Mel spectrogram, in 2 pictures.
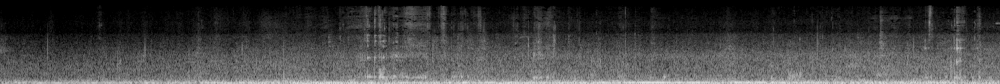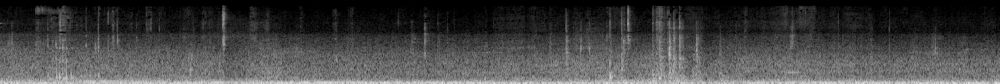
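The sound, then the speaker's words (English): A loud, steady low rumble of bus engines and passing road traffic while walking by the buses, with wind buffeting the microphone and a few brief clanks and hisses on top. “And yeah, so we're walking by the buses now.”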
